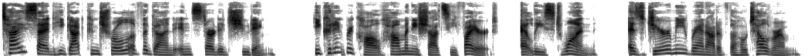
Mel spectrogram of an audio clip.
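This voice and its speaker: A woman host reading a scripted true-crime narration in a measured, steady way. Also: lowish voice, dry recording, clean studio sound. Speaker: podcast host.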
